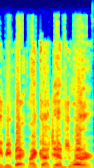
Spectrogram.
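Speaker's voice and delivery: acted, furious, shrill yell, very high and loud. Telling a story about confronting a man in traffic, retelling a yell. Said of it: "I started yelling at him".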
